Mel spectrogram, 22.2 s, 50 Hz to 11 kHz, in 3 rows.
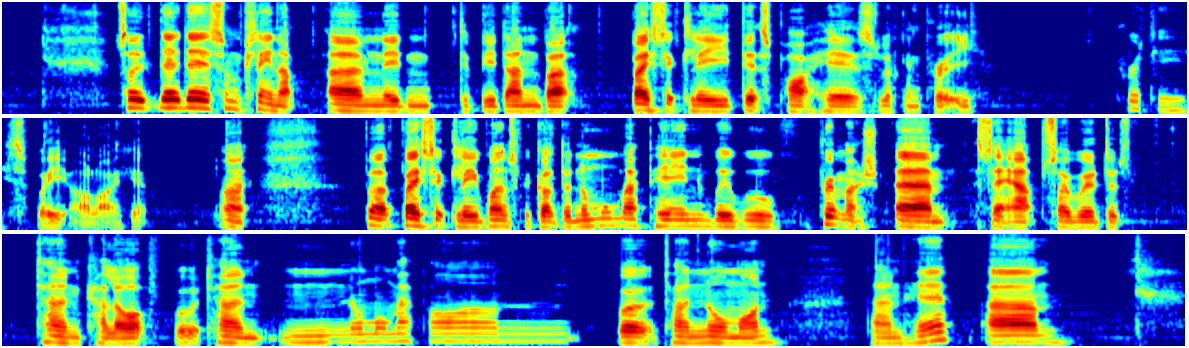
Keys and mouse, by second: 10.8-22.2 drag.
